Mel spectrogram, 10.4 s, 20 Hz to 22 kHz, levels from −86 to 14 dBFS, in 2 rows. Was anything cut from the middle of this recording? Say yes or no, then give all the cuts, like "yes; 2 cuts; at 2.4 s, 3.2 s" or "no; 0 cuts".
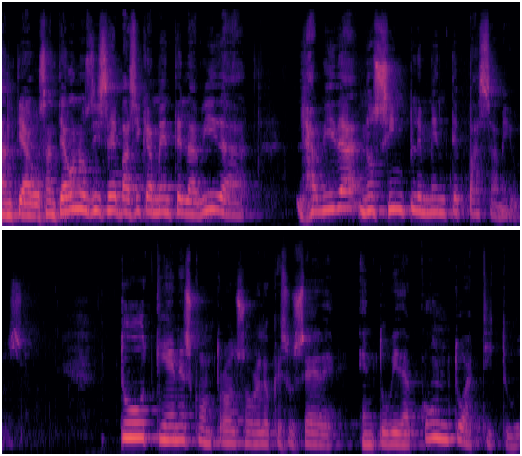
no; 0 cuts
